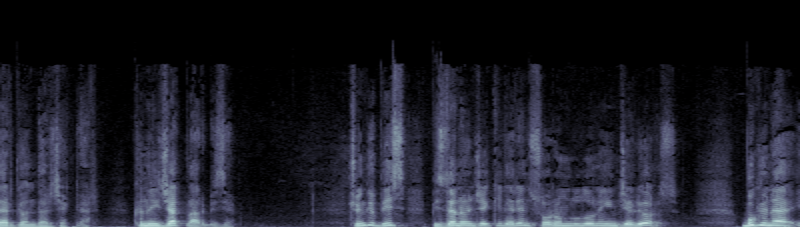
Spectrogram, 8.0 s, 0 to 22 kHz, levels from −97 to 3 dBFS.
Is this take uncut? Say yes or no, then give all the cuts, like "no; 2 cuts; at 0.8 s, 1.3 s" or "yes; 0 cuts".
yes; 0 cuts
